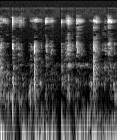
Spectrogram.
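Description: Faint, irregular light clicks and taps, several in quick succession.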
